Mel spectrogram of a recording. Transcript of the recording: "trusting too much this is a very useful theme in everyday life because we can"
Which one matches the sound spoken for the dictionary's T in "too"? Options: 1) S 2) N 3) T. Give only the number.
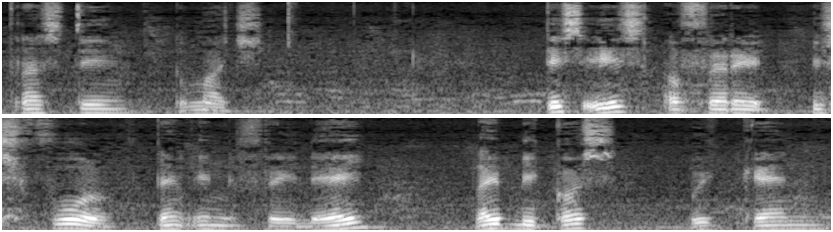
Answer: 3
